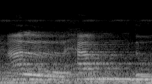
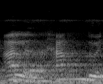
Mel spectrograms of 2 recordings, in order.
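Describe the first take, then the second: First: The vowelless consonant is held without a bounce. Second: The vowelless consonant bounces with an extra vowel. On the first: The speaker calls it right. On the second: The speaker calls it wrong. "itu kan tidak boleh"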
